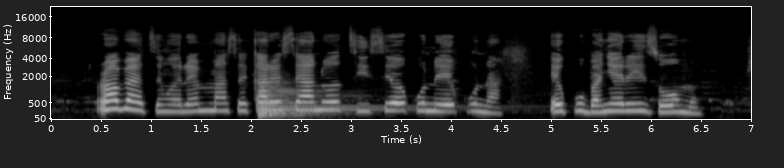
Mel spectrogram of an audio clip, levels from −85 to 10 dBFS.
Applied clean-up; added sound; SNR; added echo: none; Drum; 13 dB; none.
